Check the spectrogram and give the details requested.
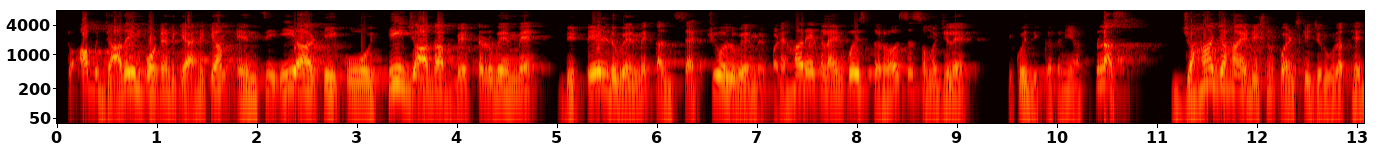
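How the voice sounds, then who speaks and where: A middle-aged man with an Indian accent teaching biology to exam students, explaining step by step with lots of rhetorical questions. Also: medium pitch. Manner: explains with repeated rhetorical questions, calls listeners "children". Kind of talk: exam-prep lecture.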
